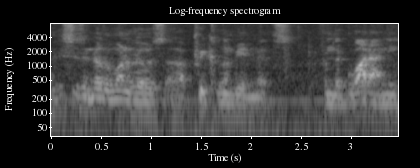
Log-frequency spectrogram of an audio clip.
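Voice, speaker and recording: With an American accent, a man speaks in a very deep, low pitch with ordinary pitch variation and audible room echo. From New York City (Bronx). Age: 60s. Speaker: storyteller. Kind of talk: storytelling.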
